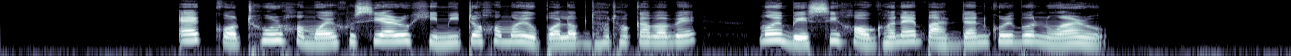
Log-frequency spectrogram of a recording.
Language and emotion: Assamese, sad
